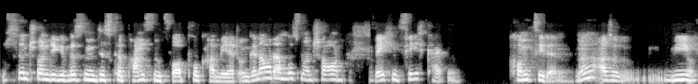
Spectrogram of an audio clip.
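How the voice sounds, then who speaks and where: In a normal speaking voice, a woman moves at a fairly quick pace with ordinary pitch variation, the background quiet. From southwestern Germany (Freiburg im Breisgau). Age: 30s. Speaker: private security professional. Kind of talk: interview.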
